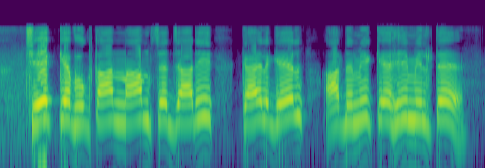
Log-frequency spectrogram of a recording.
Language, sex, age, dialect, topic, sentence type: Magahi, male, 56-60, Southern, banking, statement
